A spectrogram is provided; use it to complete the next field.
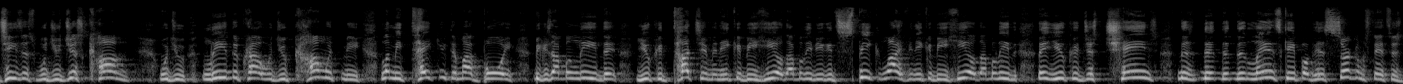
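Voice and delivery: desperate, begging cry, pleading with everything. Retelling the Bible passage, voicing the official begging Jesus to heal his son: acting out begging, crying out. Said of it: "he's begging, he's crying out, he's pleading".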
